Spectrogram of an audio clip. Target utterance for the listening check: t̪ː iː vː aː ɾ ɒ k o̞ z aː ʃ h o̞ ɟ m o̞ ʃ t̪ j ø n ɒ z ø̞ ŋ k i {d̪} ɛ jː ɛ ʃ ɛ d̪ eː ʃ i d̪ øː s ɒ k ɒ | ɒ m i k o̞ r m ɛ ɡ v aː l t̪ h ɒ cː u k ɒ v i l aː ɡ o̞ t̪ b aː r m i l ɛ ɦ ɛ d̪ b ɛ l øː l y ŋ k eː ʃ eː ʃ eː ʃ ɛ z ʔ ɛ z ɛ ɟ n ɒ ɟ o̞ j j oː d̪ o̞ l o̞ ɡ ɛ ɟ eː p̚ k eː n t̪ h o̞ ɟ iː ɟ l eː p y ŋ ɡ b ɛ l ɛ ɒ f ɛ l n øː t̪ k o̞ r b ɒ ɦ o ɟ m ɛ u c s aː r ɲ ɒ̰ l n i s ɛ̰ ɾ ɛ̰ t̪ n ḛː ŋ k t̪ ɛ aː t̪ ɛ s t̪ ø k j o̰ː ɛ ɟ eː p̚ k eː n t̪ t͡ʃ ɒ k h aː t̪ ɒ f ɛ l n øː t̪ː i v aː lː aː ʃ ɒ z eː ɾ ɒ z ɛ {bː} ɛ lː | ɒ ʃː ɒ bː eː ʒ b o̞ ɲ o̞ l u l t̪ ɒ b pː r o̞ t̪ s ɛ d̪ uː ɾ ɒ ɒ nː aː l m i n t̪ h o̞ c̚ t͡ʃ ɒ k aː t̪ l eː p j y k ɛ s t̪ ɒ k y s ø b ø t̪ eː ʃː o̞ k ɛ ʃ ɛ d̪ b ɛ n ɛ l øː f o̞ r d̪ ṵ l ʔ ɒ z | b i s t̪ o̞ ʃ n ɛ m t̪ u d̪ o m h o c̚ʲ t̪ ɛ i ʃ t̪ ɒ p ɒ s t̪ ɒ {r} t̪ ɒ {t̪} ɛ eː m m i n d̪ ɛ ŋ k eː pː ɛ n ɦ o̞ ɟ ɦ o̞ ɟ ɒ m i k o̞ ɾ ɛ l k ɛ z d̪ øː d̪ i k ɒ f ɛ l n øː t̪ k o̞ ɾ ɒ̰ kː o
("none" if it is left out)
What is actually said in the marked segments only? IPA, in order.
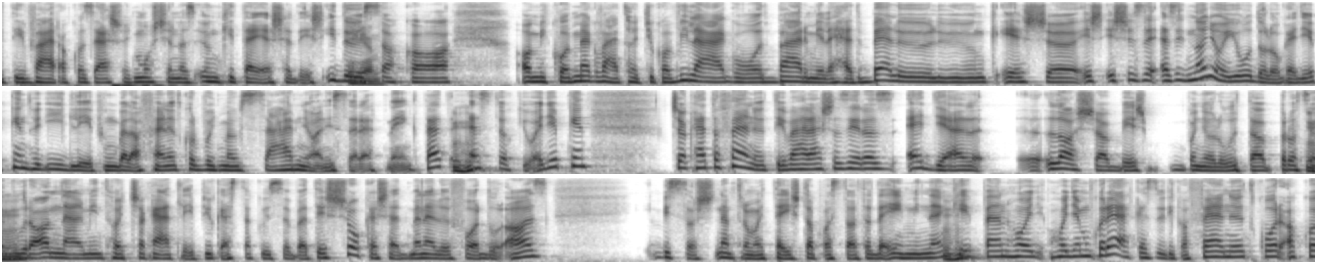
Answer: t̪, ɟː, l, d̪

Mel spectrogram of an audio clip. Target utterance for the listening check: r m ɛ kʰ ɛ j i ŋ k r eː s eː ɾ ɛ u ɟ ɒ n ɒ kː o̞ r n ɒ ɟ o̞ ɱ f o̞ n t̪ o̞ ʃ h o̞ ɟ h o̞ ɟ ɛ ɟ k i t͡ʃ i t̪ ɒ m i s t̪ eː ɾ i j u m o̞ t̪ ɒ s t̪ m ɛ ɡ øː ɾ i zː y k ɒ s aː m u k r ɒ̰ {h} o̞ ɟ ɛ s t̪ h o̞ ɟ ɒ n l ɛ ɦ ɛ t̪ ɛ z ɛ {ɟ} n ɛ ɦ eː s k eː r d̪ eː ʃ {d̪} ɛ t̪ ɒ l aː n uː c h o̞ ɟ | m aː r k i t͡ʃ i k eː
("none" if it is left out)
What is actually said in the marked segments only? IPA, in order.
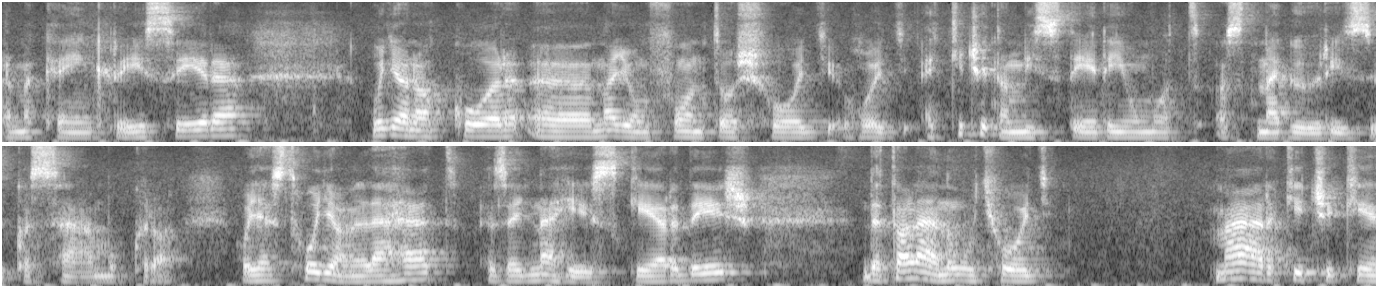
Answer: h, ɟ, d̪

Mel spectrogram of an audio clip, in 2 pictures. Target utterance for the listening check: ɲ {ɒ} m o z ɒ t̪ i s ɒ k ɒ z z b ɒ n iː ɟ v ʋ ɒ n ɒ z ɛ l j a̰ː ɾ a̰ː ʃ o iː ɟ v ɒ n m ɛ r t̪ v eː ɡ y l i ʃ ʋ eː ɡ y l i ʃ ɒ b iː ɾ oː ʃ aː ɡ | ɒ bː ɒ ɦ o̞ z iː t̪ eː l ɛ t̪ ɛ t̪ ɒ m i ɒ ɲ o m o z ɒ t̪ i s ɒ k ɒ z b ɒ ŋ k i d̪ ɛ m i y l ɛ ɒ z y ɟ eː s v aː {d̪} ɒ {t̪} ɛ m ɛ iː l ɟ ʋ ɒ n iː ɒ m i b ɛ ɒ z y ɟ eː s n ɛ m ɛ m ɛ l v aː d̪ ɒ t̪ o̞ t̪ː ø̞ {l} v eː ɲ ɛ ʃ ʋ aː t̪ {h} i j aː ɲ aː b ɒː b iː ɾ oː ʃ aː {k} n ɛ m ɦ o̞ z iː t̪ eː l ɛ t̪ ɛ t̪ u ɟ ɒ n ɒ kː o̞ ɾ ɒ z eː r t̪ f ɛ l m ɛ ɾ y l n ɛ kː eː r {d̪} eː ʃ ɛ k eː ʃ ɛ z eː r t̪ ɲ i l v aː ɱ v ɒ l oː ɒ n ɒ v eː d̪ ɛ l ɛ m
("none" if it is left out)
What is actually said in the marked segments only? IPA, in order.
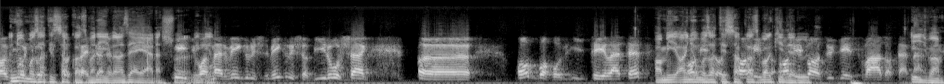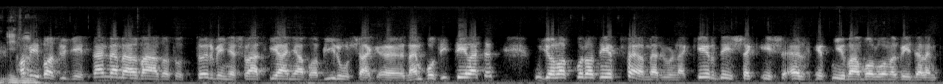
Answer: o, d̪, t̪, r, h, ɡ, d̪

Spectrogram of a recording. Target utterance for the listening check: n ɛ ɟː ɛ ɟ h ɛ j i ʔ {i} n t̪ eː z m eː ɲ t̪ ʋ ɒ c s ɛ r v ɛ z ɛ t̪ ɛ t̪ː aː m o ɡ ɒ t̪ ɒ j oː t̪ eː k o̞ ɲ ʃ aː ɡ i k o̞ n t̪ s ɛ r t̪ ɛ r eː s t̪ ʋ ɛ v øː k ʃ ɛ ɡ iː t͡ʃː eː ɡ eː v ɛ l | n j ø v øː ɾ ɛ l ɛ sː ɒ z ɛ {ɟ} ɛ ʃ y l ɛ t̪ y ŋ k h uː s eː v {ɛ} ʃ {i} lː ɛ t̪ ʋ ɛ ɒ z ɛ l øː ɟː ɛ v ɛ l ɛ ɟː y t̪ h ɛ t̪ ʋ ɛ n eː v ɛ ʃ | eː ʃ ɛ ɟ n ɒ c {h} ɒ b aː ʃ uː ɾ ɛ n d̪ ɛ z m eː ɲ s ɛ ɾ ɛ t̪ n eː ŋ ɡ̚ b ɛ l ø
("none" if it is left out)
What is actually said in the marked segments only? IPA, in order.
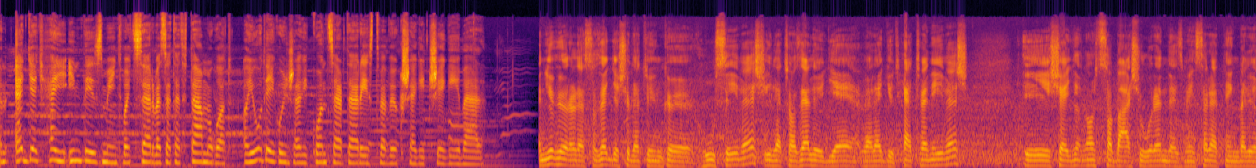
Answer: i, ɟː, ɛ, i, s

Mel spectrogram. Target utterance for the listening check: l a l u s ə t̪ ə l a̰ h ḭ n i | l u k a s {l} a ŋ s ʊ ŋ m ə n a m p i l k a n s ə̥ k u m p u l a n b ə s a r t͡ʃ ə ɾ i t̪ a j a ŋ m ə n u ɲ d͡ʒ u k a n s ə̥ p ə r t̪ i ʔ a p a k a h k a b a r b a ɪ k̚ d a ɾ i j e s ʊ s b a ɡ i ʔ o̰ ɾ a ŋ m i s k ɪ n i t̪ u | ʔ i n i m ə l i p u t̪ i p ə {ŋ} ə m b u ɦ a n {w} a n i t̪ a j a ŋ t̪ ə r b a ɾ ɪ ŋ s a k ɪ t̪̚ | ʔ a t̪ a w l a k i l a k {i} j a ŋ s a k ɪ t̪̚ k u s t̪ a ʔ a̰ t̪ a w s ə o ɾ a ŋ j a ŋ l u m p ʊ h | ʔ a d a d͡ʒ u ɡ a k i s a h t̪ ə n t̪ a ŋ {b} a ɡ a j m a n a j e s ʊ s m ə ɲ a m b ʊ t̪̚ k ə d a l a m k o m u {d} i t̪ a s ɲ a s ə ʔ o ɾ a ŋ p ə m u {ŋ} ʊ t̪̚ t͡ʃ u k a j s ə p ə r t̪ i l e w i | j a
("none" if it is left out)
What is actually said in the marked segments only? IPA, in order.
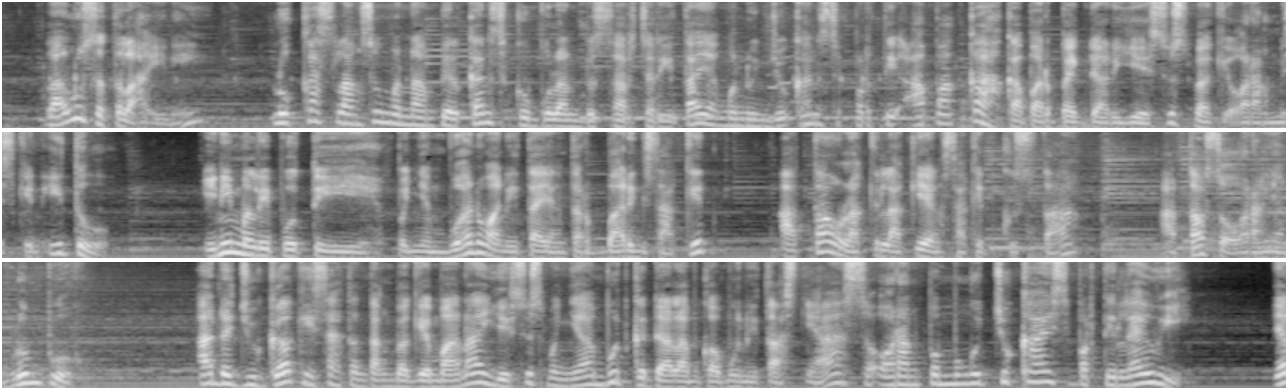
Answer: l, ɲ, w, i, b, n, ŋ

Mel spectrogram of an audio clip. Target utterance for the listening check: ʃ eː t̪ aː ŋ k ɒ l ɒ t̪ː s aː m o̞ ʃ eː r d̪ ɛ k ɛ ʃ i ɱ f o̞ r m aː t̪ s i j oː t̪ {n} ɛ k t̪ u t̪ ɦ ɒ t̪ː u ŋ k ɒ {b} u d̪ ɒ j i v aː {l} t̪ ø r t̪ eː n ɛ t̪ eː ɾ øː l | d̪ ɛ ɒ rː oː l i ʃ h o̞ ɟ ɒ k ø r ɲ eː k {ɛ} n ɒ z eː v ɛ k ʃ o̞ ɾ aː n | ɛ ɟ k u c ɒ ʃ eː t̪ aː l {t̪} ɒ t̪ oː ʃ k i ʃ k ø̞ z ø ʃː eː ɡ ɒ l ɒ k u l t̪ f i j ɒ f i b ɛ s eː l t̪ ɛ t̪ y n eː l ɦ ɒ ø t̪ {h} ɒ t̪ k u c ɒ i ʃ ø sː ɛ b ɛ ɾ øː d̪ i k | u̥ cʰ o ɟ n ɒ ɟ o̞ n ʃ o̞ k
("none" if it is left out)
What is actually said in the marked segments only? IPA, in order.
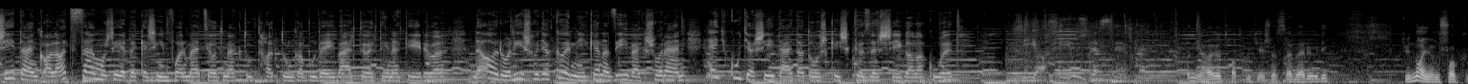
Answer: m, b, r, ɛ, t̪, h

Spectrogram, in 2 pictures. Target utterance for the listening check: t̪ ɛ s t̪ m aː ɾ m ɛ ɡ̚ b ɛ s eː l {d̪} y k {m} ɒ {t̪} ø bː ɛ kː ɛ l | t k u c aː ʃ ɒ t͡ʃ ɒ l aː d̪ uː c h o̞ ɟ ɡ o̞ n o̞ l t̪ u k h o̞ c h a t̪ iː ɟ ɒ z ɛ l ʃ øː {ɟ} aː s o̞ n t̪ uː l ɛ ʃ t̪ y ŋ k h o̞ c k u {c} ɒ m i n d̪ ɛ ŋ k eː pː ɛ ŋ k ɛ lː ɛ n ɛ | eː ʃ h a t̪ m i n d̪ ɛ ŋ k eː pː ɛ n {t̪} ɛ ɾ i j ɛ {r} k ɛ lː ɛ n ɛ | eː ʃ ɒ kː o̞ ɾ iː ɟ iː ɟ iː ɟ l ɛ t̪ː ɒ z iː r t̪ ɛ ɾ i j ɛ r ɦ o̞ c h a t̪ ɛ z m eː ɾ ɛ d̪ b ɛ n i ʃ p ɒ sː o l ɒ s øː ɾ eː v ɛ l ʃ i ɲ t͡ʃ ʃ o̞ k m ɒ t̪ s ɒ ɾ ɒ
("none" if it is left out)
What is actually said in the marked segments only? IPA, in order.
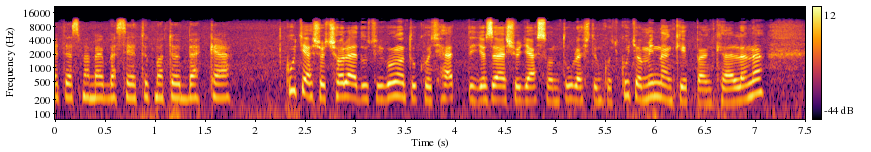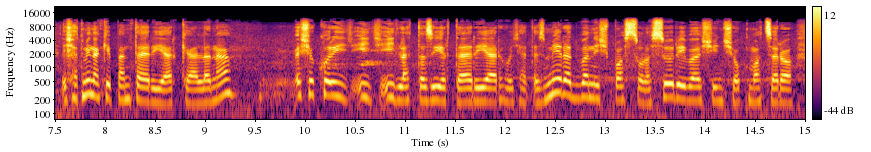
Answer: t̪, m, t̪, ɟ, c, t̪, r

